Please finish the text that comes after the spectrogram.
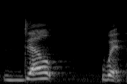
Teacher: Make sure your tongue is at the top of your mouth. We're not cutting out the T completely. We just need to stop the T sound. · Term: stopped T sound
